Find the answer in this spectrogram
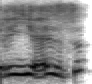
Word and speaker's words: Riez: Riez, en fait, c'est Riez, le Z se prononce.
